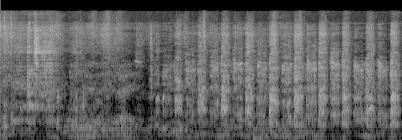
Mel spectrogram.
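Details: Black Labrador Retriever, worn out after a long walk, panting steadily: rapid hoarse in-and-out breaths of about two per second, fairly regular, each a short airy rasp, with faint background voice.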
